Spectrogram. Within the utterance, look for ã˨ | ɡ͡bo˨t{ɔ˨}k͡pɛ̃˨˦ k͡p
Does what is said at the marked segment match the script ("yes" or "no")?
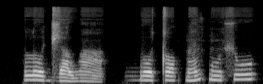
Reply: yes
